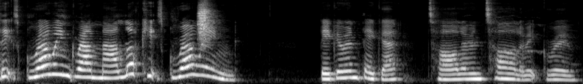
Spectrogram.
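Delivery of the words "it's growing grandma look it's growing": high, loud thrilled shout; excited yell. A narrator's reading. Boy watching the hen grow, a high excited yell. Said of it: "he yelled".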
